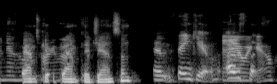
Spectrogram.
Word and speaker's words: Janssen: Famke Johnson. How do you say from X-Men? I recognize her. I know who I'm talking about. Famke Janssen.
